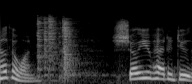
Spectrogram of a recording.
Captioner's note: clattering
